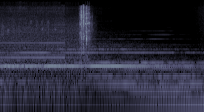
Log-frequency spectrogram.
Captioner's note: camera shutter sound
